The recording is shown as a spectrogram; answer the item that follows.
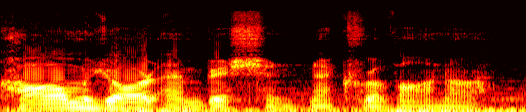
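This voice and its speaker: Over clear background noise, a put-on character voice unfolds at a fairly slow pace. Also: man. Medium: audio drama. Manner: formal, commanding.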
